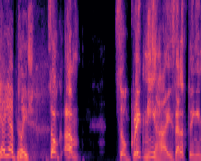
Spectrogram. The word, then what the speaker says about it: Nehi: had this drink, and I didn't know that it was knee high because it's spelled Nehi, and it's Nehi sounds very Hawaiian, so I'm thinking, and I didn't know that that's what.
